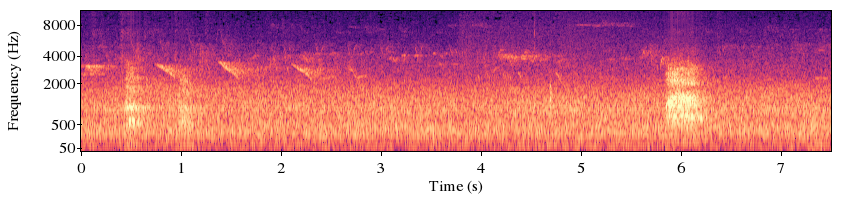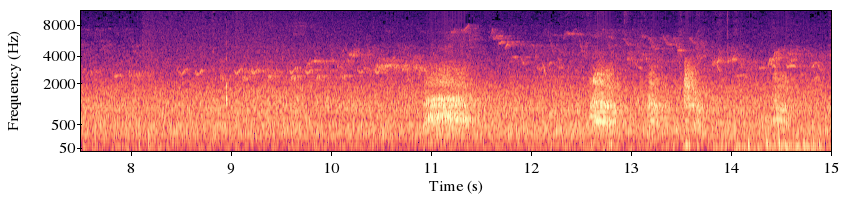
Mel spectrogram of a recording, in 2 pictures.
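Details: Male roe deer barking in alarm after a faint noise behind it warned of a stranger, signalling that no one may enter its territory; harsh, hoarse broadband barks spaced several seconds apart, with small bird chirps and steady background hiss.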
